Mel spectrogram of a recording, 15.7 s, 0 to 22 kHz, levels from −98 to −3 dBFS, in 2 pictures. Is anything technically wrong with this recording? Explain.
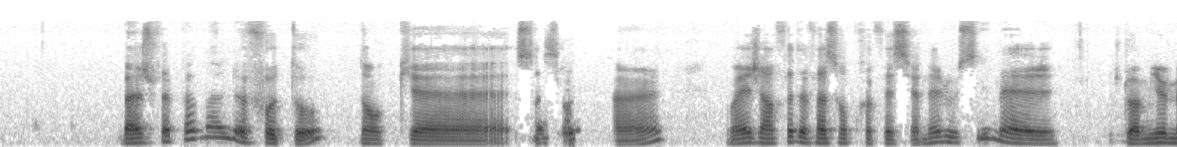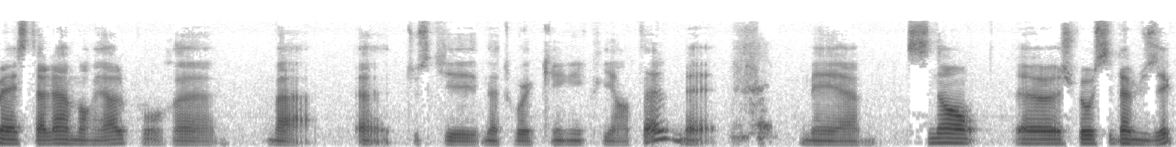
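Yes, there are two related problems, both around the echo handling on the call.

First, the other side's voice leaking through, from 3.52 to 3.86 s and again from 12.7 to 13.05 s. A second, fainter voice sits under the main talker, about 15 dB down the first time and closer, about 10 dB down, the second. The likely cause is a loudspeaker on the talker's end feeding back into the mic, with the echo canceller leaving some of it behind.

Second, speech suppressed in double talk, from 3.61 to 4.11 s, overlapping that first leak. With both people talking at once, the talker's own voice gets ducked hard, dropping by about 30 dB at its deepest, over roughly 0.3 s in total. It's most likely the canceller failing to tell the near voice from the echo and clamping both down together.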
